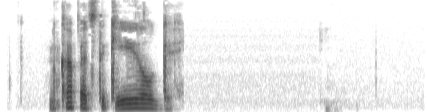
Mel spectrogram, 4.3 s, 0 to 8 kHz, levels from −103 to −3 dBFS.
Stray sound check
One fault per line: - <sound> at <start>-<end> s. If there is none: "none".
none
